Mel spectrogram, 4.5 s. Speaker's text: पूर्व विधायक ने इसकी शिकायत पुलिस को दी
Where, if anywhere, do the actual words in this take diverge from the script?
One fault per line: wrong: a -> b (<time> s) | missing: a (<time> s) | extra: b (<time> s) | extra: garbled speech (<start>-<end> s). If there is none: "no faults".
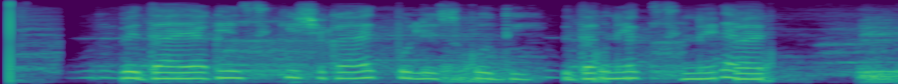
missing: ने (1.1 s)
extra: garbled speech (2.7-3.9 s)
